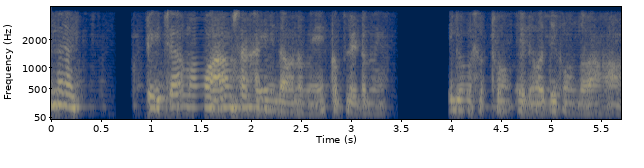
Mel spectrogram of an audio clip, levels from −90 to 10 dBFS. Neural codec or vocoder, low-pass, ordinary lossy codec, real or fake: vocoder, 24 kHz, 100 mel bands, Vocos; 3.6 kHz; none; fake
